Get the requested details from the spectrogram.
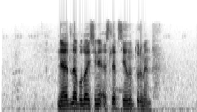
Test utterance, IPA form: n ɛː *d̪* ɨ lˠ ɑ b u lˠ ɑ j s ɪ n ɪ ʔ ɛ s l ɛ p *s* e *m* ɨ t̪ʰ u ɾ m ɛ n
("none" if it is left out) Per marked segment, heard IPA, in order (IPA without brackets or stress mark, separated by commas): d̪, s, n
